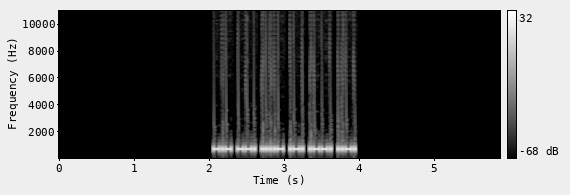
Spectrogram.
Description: Morse code, heard as a keyed tone, about 45 wpm, 700 Hz. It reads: KG4RPF
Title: USA Call Signs - 6 Characters - Repeated 3x - 45wpm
